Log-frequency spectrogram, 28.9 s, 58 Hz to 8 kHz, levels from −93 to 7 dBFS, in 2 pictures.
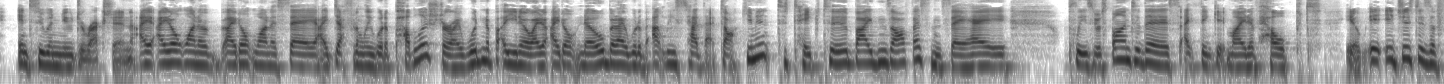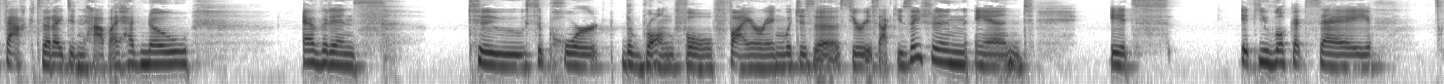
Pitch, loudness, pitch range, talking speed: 180 Hz, -19 LUFS, 165-200 Hz, 185 wpm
